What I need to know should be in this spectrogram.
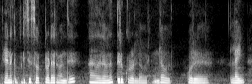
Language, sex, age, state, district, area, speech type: Tamil, female, 18-30, Tamil Nadu, Perambalur, rural, spontaneous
